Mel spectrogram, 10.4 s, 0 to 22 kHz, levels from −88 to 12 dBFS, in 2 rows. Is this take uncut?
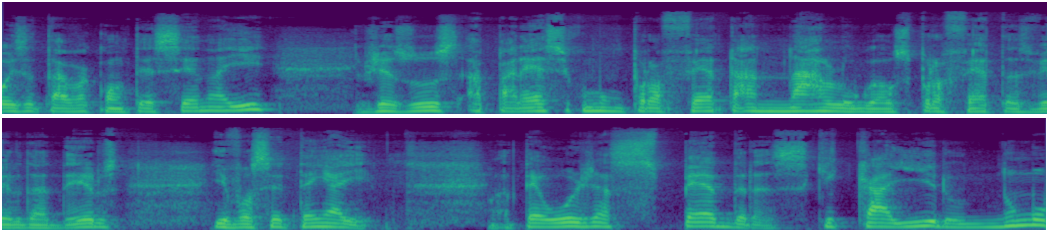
no; 2 cuts; at 1.8 s, 7.7 s

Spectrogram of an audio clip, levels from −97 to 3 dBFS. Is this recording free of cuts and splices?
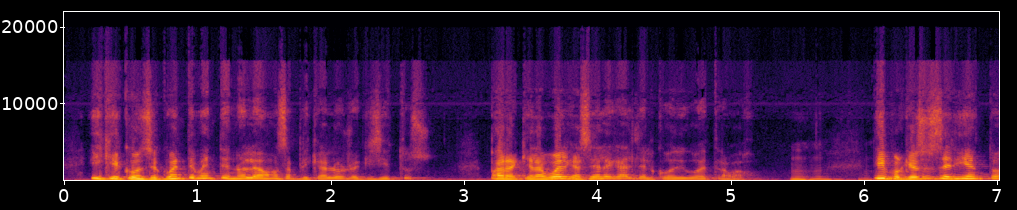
yes; 0 cuts

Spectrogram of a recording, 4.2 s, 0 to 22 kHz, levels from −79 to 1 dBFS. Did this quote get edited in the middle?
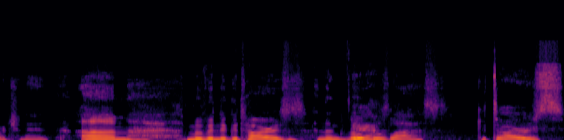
no; 0 cuts

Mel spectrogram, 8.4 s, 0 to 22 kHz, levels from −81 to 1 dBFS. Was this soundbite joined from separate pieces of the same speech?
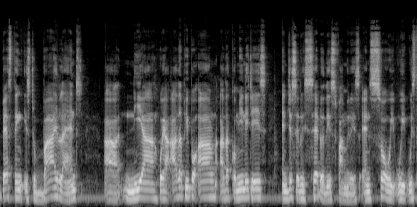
no; 0 cuts

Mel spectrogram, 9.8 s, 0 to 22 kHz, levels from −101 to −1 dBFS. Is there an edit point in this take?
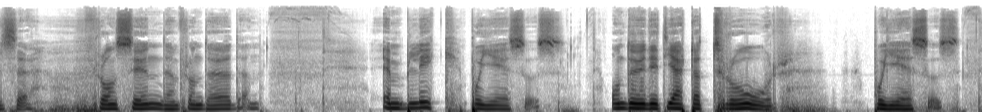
no; 0 cuts

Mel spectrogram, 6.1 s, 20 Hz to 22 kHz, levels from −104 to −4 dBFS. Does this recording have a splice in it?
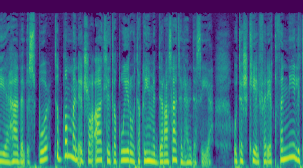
no; 0 cuts

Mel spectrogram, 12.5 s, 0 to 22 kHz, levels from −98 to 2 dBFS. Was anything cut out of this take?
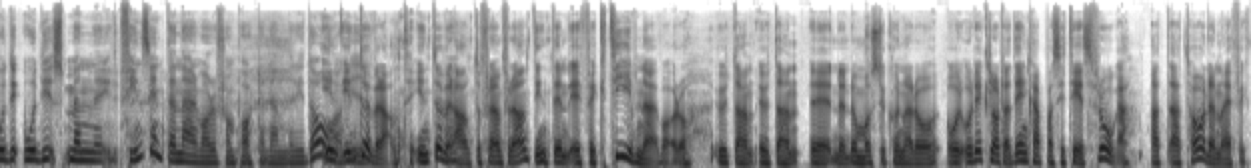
no; 0 cuts

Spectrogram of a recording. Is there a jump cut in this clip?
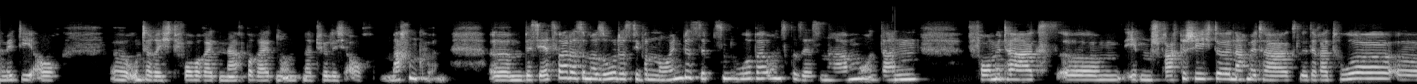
yes; 1 cut; at 6.4 s

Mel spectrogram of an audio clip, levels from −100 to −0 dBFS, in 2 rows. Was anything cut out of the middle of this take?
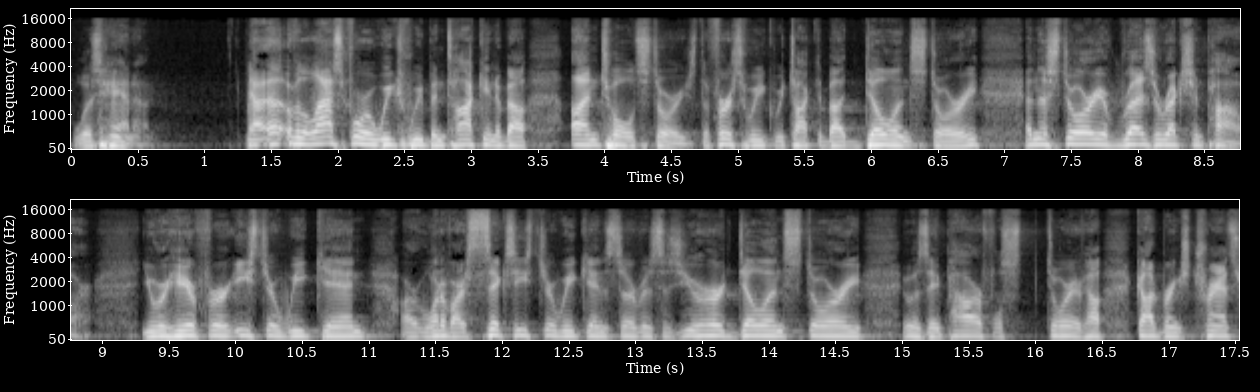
yes; 1 cut; at 15.3 s

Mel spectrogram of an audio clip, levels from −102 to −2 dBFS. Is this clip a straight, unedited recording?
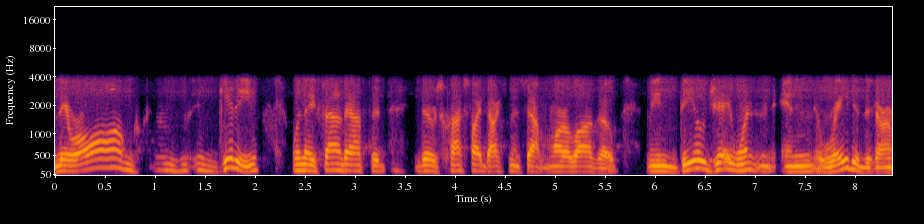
yes; 0 cuts

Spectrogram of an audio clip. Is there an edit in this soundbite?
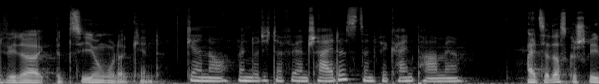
no; 0 cuts

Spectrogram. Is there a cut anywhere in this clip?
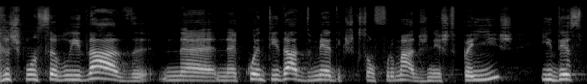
no; 0 cuts

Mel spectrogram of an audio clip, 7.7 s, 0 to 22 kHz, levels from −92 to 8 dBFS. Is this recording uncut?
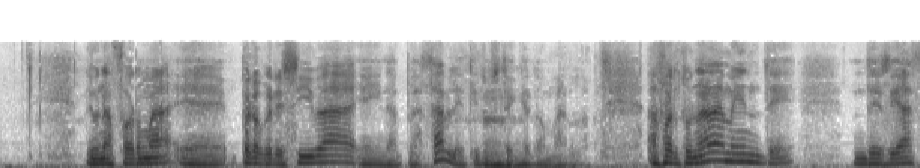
no; 1 cut; at 2.9 s

